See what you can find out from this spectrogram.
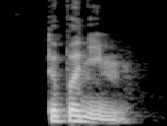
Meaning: toponym, placename
- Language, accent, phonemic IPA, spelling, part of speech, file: French, France, /tɔ.pɔ.nim/, toponyme, noun, LL-Q150 (fra)-toponyme.wav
